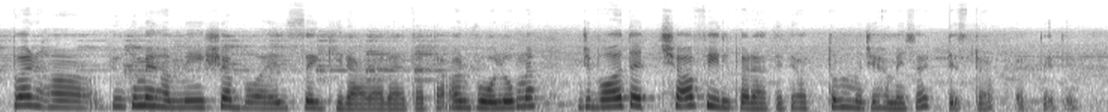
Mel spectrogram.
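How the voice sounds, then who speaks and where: A woman's voice: darkish tone, lightly acted. A woman voicing a taunting, manipulative young man. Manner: taunting, then shrill and pleading. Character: scheming, mocking young man, a manipulative ex-lover. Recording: muffled lo-fi recording.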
